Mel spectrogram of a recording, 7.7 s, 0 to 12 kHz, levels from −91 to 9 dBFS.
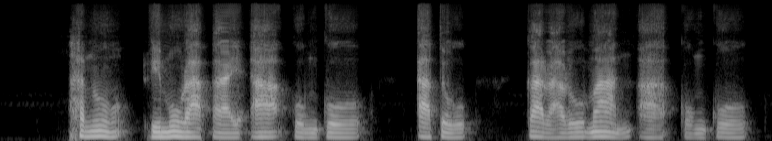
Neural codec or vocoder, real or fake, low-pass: codec, 16 kHz in and 24 kHz out, 0.8 kbps, FocalCodec, streaming, 65536 codes; fake; 10.8 kHz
